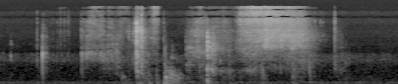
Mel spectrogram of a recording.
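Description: Stiff paper pages rustle and slide as they are turned.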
